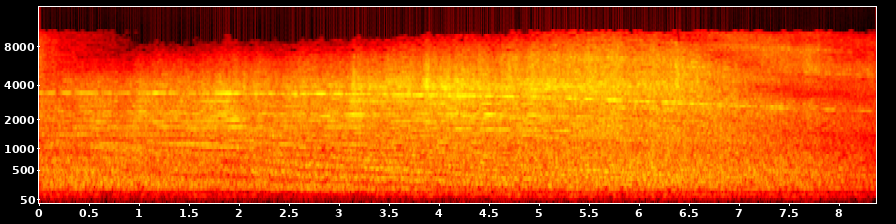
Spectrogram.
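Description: Twin-engine jet airliner climbing overhead, its engines running loud and steady with a whine that slides down in pitch as it passes over. The sound fades near the end.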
